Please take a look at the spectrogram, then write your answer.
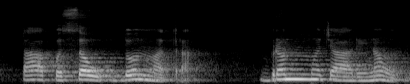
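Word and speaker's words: ब्रह्मचारिणौ: त तापस दोन मात्रा ब्रह्मचारीण आता ब्रहला म जोडला तिथे ब्रह्म जोडाक्षर आहे ब्र म्हणताना पुन्हा ब्र वर पण आघात येल ब्रह्म चारण पुत्र हे रसव्याचा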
